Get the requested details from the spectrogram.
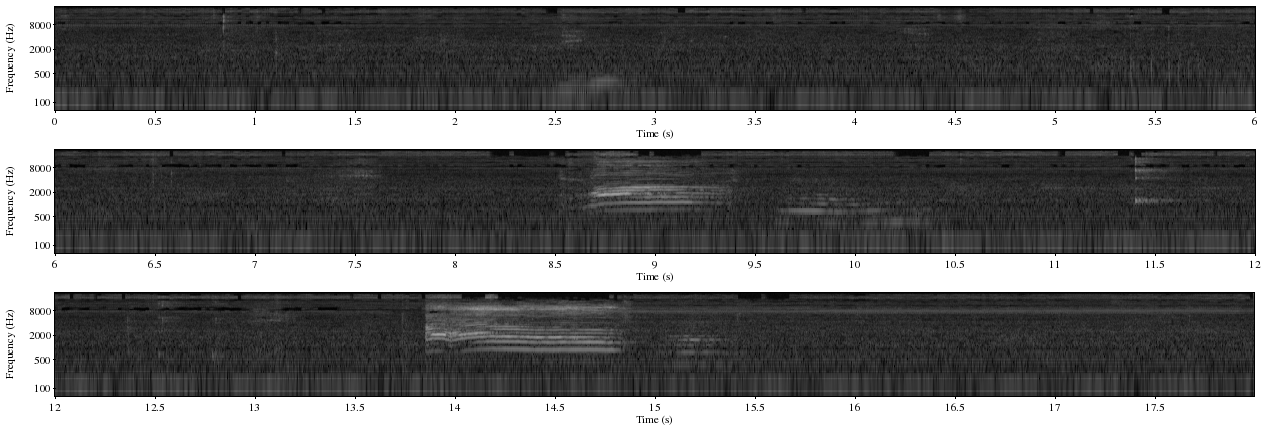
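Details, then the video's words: Two separated meows from a tom cat amid long quiet stretches and a constant low hum: a falling meow with a softer tail around nine seconds, then a higher, sharper meow near fourteen seconds. "Tom cat meowing and yawning"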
